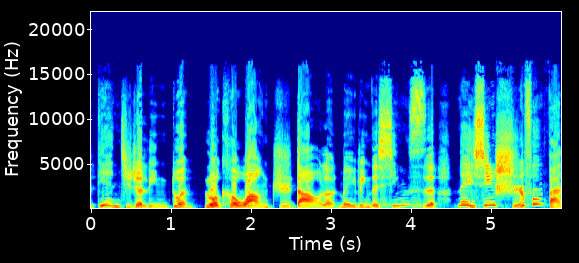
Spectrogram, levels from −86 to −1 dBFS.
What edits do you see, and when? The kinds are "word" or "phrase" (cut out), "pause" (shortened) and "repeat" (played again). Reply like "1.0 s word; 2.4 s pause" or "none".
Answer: 1.4 s pause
